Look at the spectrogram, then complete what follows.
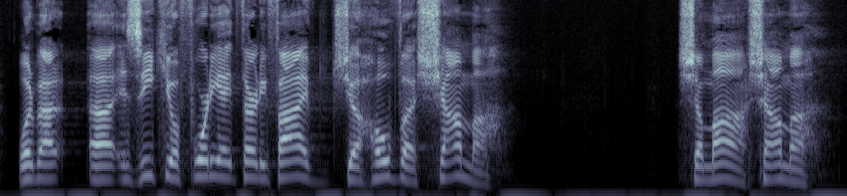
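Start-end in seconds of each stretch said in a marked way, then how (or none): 2.4-6.0 Southern-accented speech. Reading out a Hebrew name of God from a verse, southern accent. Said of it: "That's my southern accent coming out too".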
